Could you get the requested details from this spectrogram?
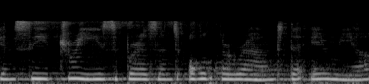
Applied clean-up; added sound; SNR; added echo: none; none; none; reverberation time 2.1 s.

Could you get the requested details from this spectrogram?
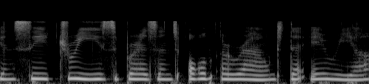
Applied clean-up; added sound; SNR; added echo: none; none; none; none.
